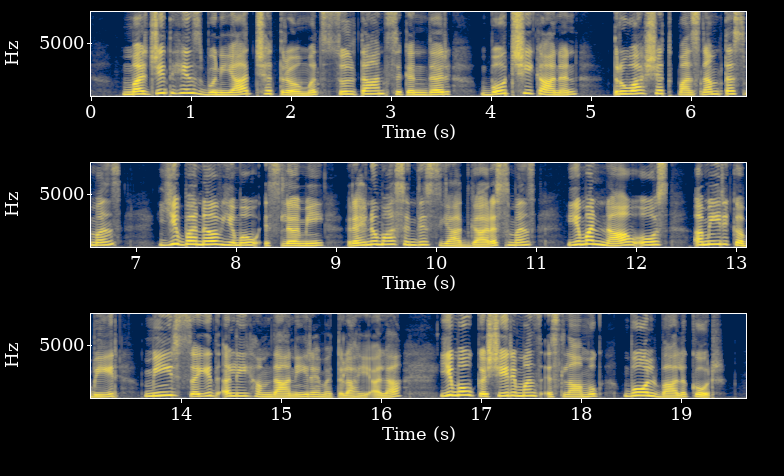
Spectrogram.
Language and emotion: Kashmiri, neutral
